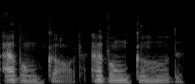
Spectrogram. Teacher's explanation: Sort of the T is silent pretty much, but some Brits will say the T, probably because of naivety, I guess.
